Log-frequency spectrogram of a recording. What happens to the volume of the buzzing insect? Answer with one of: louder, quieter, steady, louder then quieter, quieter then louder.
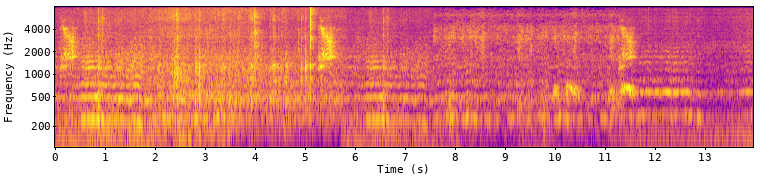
quieter.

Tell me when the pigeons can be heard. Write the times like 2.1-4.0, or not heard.
9.9-11.6.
